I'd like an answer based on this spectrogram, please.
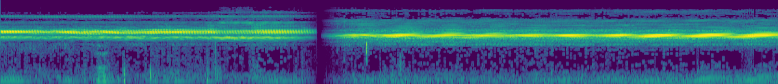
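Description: Dense chorus of calling field crickets: a loud, steady high-pitched trill that drops out for an instant about four seconds in and then resumes. A few faint rustles of leaf litter underfoot.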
